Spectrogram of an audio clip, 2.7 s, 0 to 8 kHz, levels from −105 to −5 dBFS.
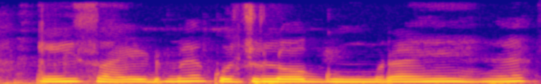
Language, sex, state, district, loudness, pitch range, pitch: Hindi, male, Madhya Pradesh, Bhopal, -12 LUFS, 245-265 Hz, 255 Hz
